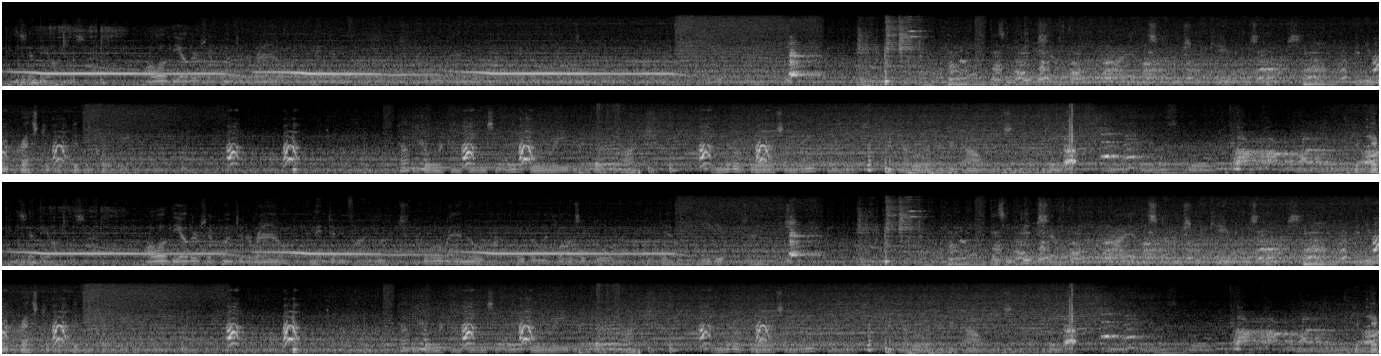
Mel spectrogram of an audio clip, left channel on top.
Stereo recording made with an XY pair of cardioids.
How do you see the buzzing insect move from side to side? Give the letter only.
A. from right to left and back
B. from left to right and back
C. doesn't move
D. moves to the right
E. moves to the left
B.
